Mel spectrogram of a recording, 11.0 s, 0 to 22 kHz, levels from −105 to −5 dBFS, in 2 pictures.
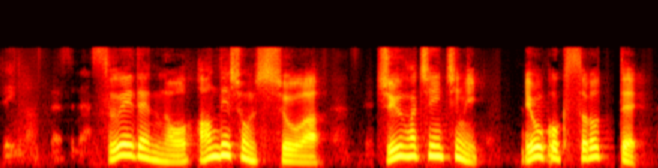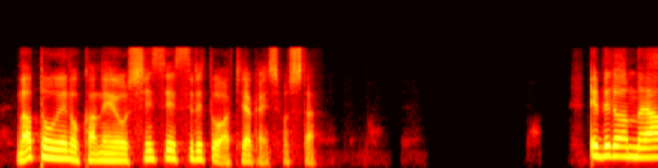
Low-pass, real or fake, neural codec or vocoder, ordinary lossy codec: none; fake; codec, 16 kHz, 1 kbps, FunCodec, trained on LibriTTS, 50 frames a second; none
